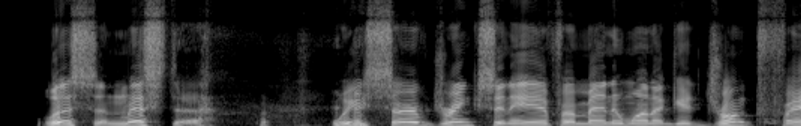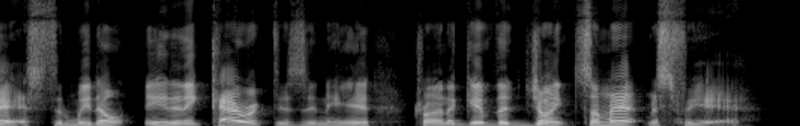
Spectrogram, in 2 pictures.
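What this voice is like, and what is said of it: Impression of a movie character. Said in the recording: “that was probably not a very good ... It's very good impersonation. ... Of Nick.”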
